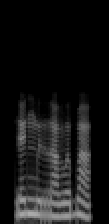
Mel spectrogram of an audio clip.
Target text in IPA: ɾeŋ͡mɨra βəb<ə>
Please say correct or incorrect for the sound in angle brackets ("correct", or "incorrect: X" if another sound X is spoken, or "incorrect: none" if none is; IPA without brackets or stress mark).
incorrect: a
